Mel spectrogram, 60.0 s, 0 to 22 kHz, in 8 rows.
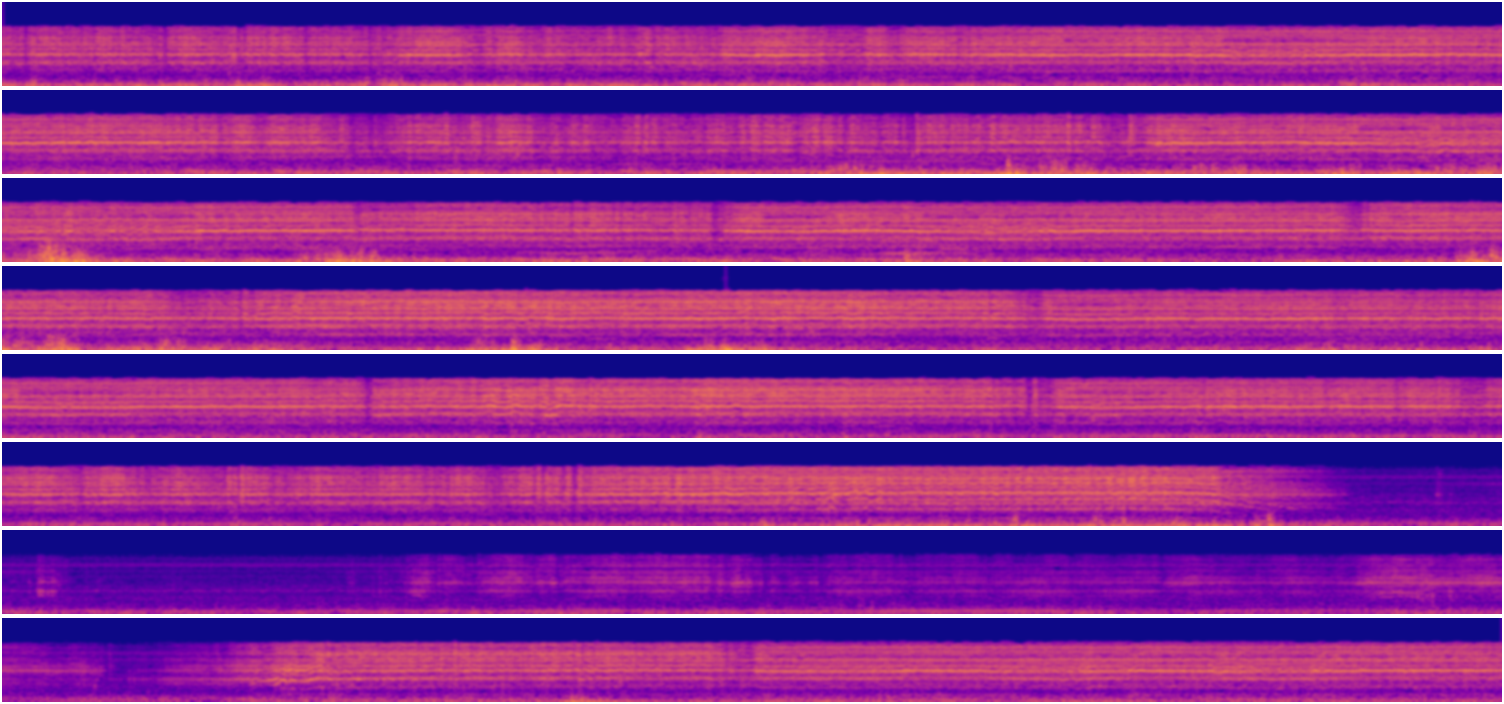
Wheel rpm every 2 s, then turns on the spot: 170, 170, 170, 160, 170, 170, 170, 160, 160, 160, 160, 160, 170, 170, 160, 160, 170, 160, 160, 170, 160, 130, 10, 20, 30, 30, 50, 150, 160, 160.
none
